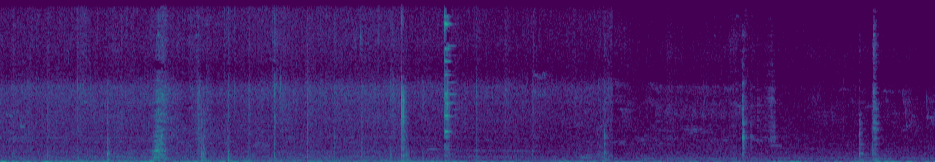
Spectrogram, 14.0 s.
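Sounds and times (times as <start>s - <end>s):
oil sizzling faintly: 0.0s - 13.4s
metal spatula scraping pan: 2.0s - 3.1s.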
